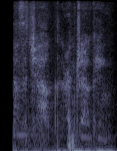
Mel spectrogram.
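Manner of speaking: near-silent whisper; hushed, voiceless backtracking; whispered aside. Real, not acted. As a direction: whisper it like a sheepish disclaimer. Backing off a jokey outburst.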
